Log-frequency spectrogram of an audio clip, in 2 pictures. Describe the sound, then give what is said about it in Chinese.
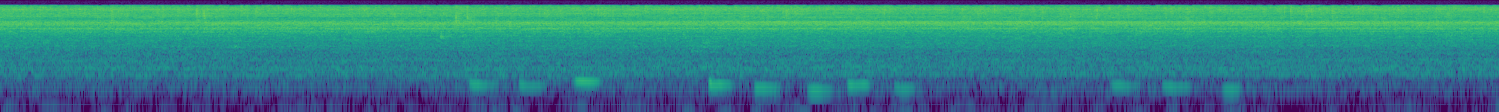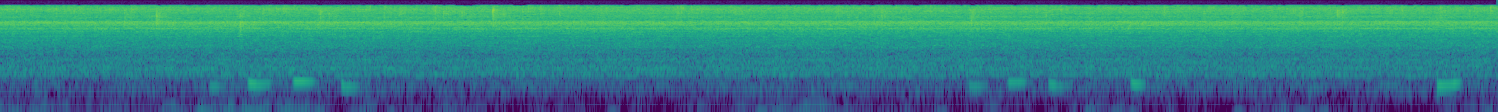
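Shower water runs in a steady, even hiss while someone bathes, with faint low voice sounds now and then underneath. “洗个澡，好好放松一下，一会儿还得给他做饭呢。好舒服啊！”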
